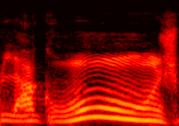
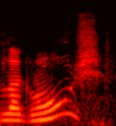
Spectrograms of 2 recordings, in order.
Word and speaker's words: Lagrange: Has anyone heard of Lagrange? Anybody speak French? You do? How would you say this name up the top? Lagrange. Lagrange. Was my pronunciation okay? Oh yeah, it was okay.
